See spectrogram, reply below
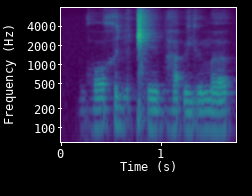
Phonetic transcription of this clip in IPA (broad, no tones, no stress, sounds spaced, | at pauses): ɡʱ ɔ x ə ʎ ɐ ǁʰ e bʱ a ʔ ʏ j ʏ m ɐ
